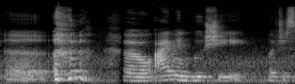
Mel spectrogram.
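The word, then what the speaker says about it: Wuxi: my time normal time for them so I was just like uh so I'm in wooi which is spelled wxi but pronounced wooi um wooi is a what they call a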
